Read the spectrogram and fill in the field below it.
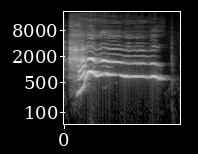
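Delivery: very high, very loud scream for help; boy screaming as he flees; shout. A narrator's reading. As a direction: scream it in panic. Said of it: "But Tom shouted".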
